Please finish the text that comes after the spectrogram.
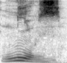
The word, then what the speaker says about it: news: try news news so in there the s that you see is pronounced as Z or Z if you want Z so it is news the Americans say news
